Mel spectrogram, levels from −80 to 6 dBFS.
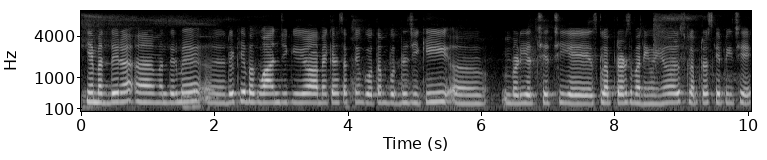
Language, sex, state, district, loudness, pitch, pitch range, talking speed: Hindi, female, Uttar Pradesh, Budaun, -20 LUFS, 225 Hz, 220-235 Hz, 190 wpm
